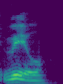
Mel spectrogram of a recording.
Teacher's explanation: When we have an R at the beginning, you might hear it like a rolling R.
